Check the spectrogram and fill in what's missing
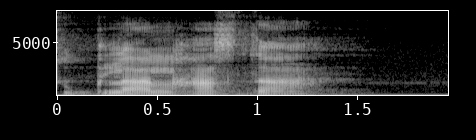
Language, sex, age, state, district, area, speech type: Santali, male, 18-30, West Bengal, Bankura, rural, spontaneous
